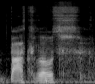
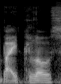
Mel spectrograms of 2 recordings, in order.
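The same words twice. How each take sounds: First: "batlos" with first syllable like "bat"; alternative pronunciation. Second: "baitlos" with first syllable like "bait"; first pronunciation. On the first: Vlogger showing viewers another way to say it, "batlos" with BAT first. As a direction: say "batlos", opening on a short A vowel. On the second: Vlogger showing viewers ways to say a word, "baitlos" with BAIT first. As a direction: say "baitlos", opening on a long AY vowel. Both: Shown as a demonstration. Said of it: "different ways to pronounce the word".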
